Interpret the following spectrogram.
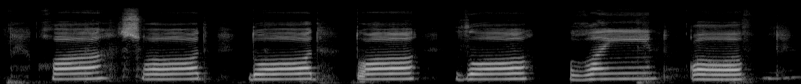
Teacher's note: ان 29 حروف میں 7 حروف ایسے ہیں جو ہر حالت میں پر یعنی موٹے پڑھے جاتے ہیں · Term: حروف مستعلیہ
